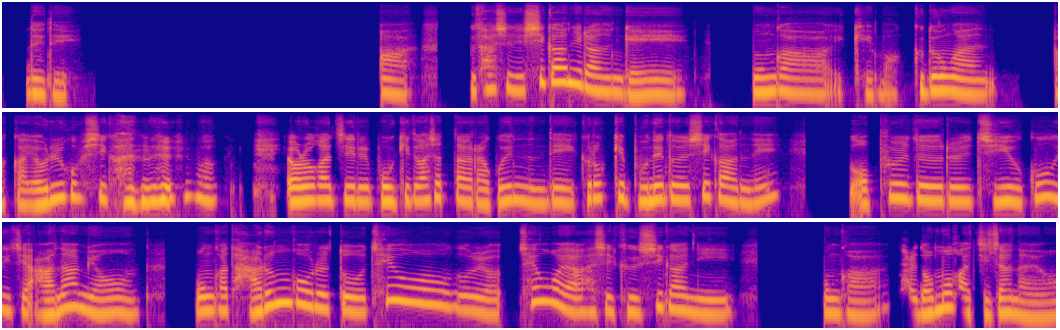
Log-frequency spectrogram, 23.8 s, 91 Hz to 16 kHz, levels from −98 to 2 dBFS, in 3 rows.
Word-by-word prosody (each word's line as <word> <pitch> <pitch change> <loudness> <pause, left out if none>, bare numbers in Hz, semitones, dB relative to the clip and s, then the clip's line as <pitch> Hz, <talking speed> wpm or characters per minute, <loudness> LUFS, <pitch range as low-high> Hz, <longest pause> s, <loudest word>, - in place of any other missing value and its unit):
네네. 180 -3 -4 2.2
아. 185 -2 -3 0.4
그 - - -2
사실 230 0 -1
시간이라는 265 -8 +5
게 180 +1 -2 0.5
뭔가 200 -2 -1
이렇게 180 - -8
막 180 0 -11
그동안 205 -4 +1 0.4
아까 185 -1 -5
17 235 +8 +2
시간을 210 -2 +2
막 220 -4 -2 0.5
여러 205 +1 +7
가지를 215 -1 +1
보기도 210 +1 +1
하셨다라고 210 -4 -1
했는데 200 -3 -1
그렇게 240 +1 0
보내던 220 +1 +2
시간에 220 -1 -1 0.5
그 - - -2
어플들을 215 0 0
지우고 210 +5 -1
이제 205 -1 -3
안 180 +3 +1
하면 195 -7 0 0.4
뭔가 215 +1 +2
다른 260 +12 +3
거를 270 -6 +2
또 205 -3 0
채우려 270 - 0
채워야 305 -11 0
사실 200 +1 -2
그 200 +1 -3
시간이 195 -5 0 0.6
뭔가 185 -1 -4 0.2
잘 190 - -5
넘어가지잖아요. 185 -6 -1
210 Hz, 235 characters per minute, -22 LUFS, 190-230 Hz, 2.2 s, 여러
